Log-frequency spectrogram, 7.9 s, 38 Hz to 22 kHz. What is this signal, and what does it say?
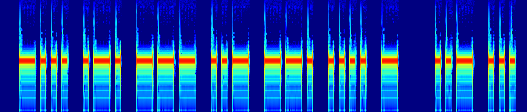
Morse code, heard as a keyed tone, about 15 wpm, 700 Hz. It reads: BROUGHT US
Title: Sentences from Top 1000 Words - Review Part 6 - 15wpm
